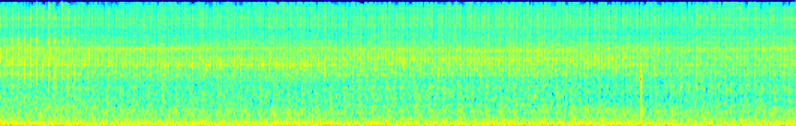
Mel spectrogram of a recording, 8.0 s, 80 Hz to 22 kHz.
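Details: Lada Kalina 8-valve (11183) engine at idle with a faint repetitive tapping knock keeping time with engine speed; owner asks what is knocking, source unclear.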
